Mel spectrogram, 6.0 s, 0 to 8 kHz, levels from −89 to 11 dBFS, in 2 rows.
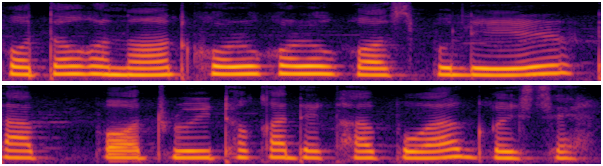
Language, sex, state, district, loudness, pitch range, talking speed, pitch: Assamese, female, Assam, Kamrup Metropolitan, -14 LUFS, 245-280 Hz, 100 wpm, 255 Hz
